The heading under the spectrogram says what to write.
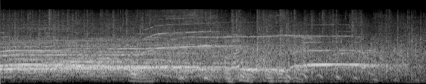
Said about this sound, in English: So if you believe that it's for team payments, give me a round of applause. If you think it's for team forecasting, give us a round of applause.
